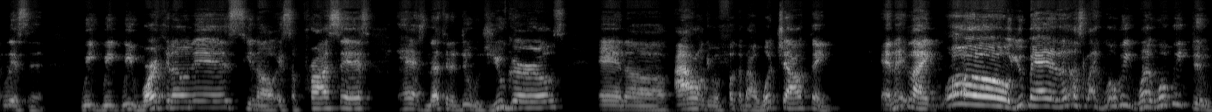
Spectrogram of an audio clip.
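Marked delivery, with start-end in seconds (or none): none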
